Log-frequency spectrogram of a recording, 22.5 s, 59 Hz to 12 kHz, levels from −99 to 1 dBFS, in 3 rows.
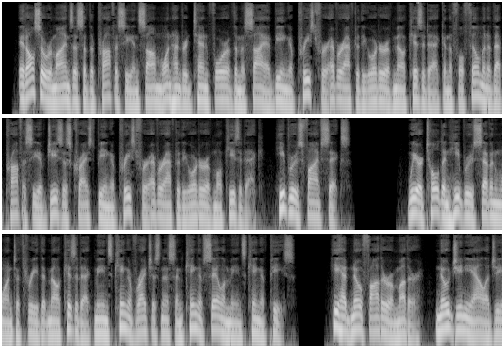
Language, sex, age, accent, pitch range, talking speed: English, male, 50-69, American, 90-115 Hz, 195 wpm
